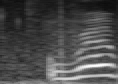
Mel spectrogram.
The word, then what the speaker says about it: we're: We're running out of time, because we are. Look at these clouds. We're running out of time.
